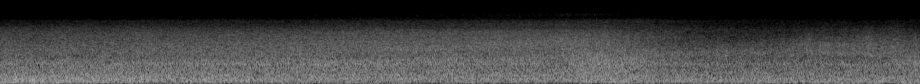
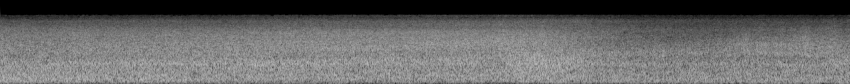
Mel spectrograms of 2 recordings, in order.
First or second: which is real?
second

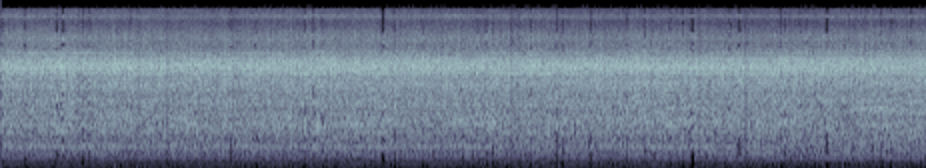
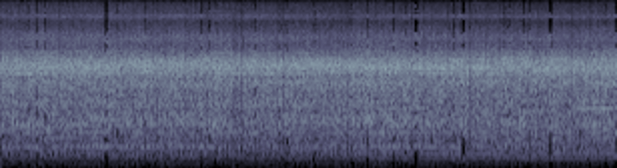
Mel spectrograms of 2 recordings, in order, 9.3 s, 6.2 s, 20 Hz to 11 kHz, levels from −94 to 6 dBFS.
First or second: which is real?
second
